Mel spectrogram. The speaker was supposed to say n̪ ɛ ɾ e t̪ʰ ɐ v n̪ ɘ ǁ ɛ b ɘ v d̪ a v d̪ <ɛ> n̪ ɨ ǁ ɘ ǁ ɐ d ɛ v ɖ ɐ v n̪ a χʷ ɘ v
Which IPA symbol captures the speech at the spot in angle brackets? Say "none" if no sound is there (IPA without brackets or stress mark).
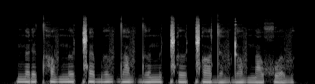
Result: ɘ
